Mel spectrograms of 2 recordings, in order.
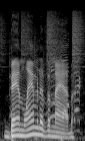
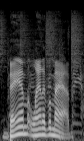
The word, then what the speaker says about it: bamlanivimab: Bamlanivimab. Bamlanivimab.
